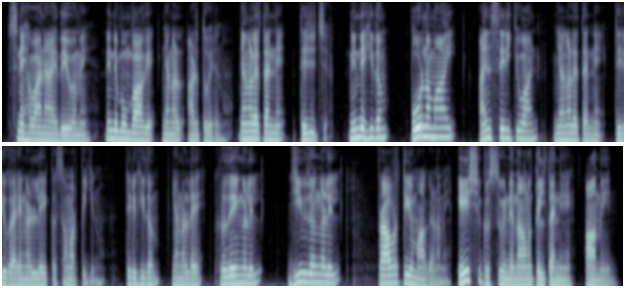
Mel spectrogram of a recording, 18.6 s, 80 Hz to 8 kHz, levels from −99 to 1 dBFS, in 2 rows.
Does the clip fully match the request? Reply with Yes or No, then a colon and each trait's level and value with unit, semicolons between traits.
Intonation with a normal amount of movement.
Yes: average, 4.9 semitones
